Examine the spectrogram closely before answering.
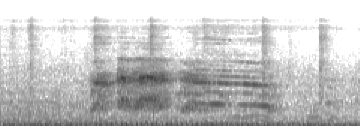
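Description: A baby monkey squeaks briefly.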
